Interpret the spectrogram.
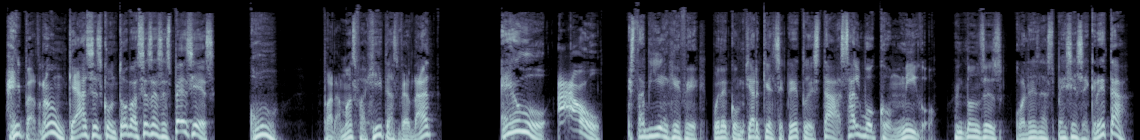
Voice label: Natural person

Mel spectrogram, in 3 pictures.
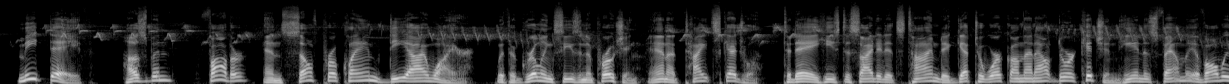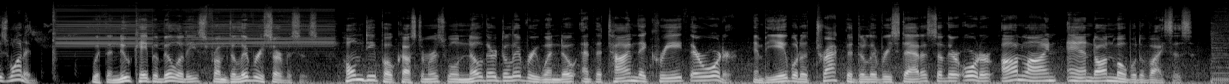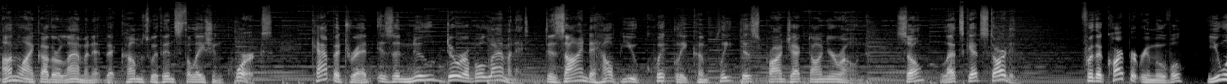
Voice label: Explainer

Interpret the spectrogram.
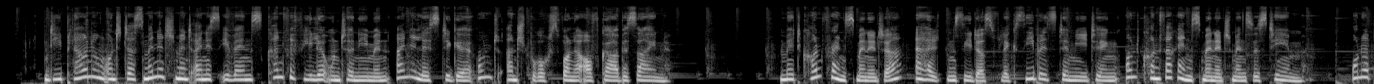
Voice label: Explainer Video

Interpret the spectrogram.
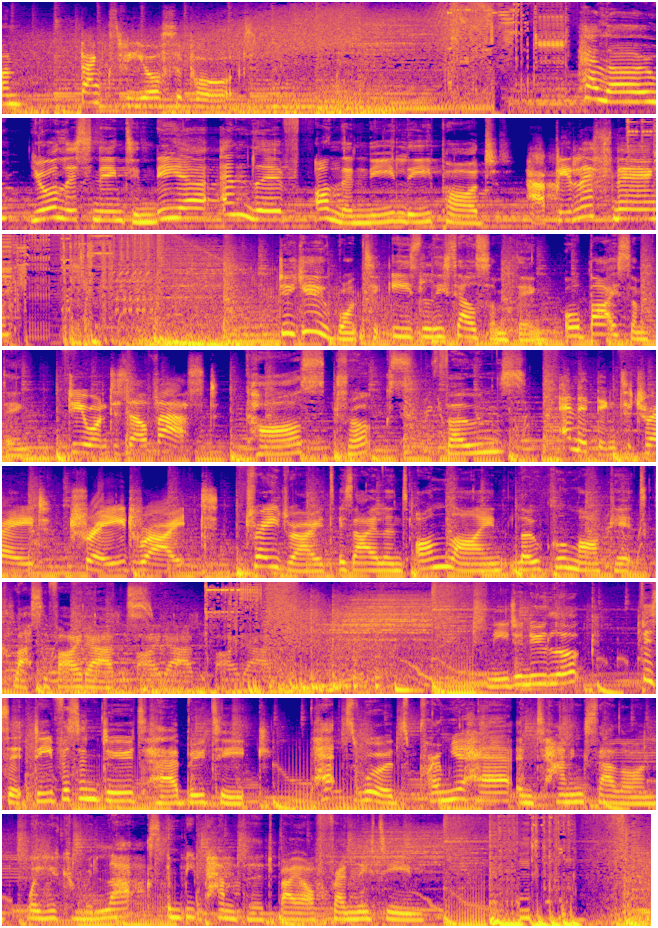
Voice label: Podcast Business

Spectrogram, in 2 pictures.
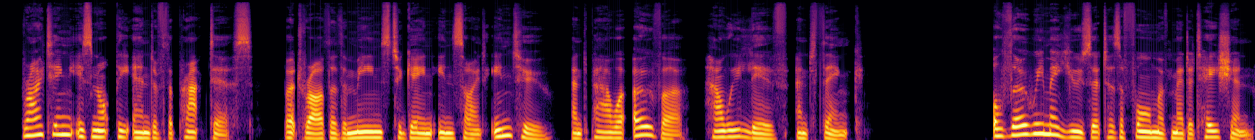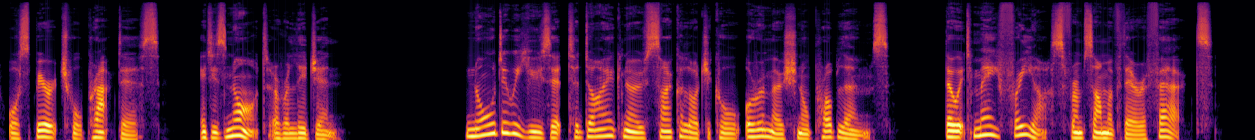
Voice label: Audiobook Non-Fiction UK British Informative; SelfHelp; Writing The Mind Alive

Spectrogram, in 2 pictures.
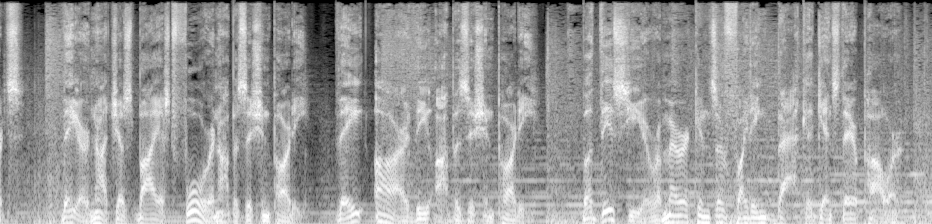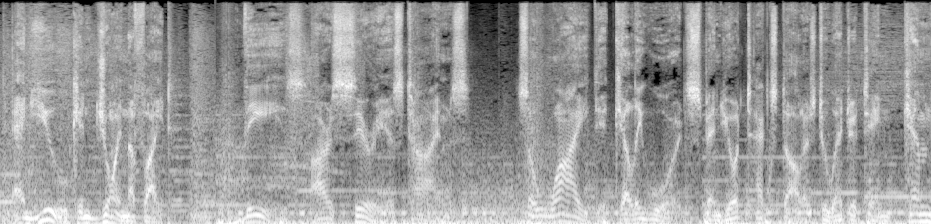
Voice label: Political Ads

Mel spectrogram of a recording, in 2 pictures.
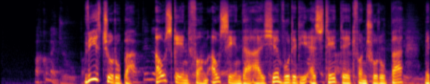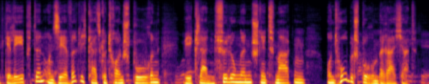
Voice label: dynamic dubbing sample GERMAN; mirage

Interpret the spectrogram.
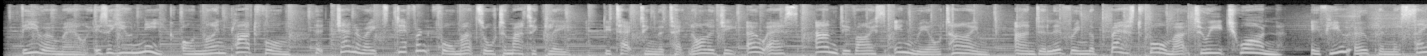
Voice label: Corporate Explainer

